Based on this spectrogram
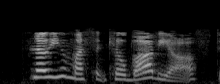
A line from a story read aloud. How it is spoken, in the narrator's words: declared Diana, laughing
